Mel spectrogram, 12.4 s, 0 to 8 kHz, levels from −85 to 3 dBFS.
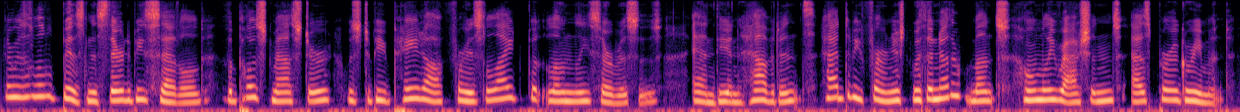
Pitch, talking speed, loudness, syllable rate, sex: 215 Hz, 175 wpm, -16 LUFS, 5.3 syllables/s, female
